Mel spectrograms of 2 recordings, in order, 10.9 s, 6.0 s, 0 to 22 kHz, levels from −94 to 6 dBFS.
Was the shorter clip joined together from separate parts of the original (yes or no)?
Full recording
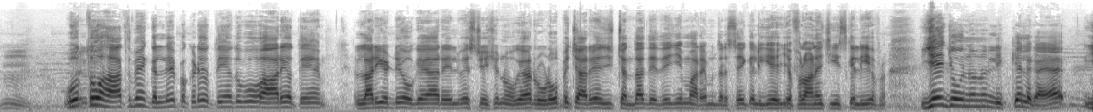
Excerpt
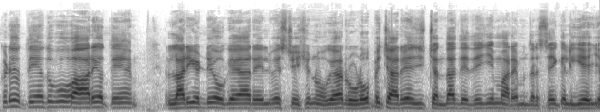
no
